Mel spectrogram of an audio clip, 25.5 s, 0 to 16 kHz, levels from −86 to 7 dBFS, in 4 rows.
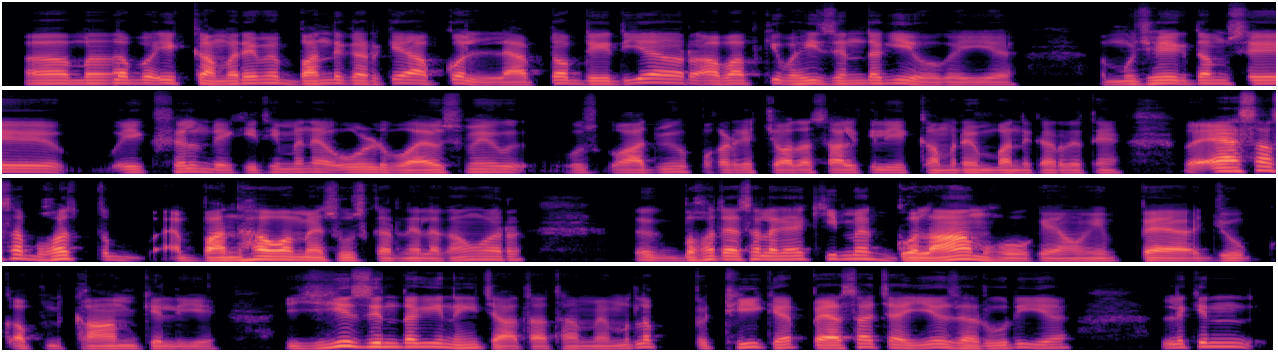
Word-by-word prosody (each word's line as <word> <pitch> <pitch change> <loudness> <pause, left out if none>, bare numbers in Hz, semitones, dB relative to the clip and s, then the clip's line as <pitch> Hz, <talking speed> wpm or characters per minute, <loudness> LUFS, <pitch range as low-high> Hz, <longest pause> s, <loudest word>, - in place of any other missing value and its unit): मतलब 135 +2 +1
एक 140 -2 -1
कमरे 125 +2 +3
में 150 -3 -3
बंद 125 +5 +2
करके 130 +2 -1
आपको - - -2
लैपटॉप 95 +8 -1
दे 120 0 +1
दिया 165 +8 0
और 150 -3 -1
अब 125 - +1
आपकी 130 +3 -2
वही 125 +1 0
ज़िंदगी 130 +3 -1
हो 90 -7 -2
गई 90 0 -6
है। 95 0 -6 0.5
मुझे 115 +5 0
एकदम 135 +1 0
से 135 - -1 0.7
एक 115 -1 -4
फ़िल्म 130 -1 -3
देखी 105 0 -5
थी 115 - -9
मैंने, 115 +1 -5
ओल्ड 110 0 -3
बॉय, 95 -1 +1
उसमें 115 +4 -4
व 120 -1 -5 0.3
उसको 100 +1 -11
आदमी 100 +3 -2
को 120 - -6
पकड़ 105 - -5
के 110 - -5
14 100 +1 -1
साल 105 -1 -2
के 100 +2 -10
लिए 105 -1 -3
1 100 - -10
कमरे 95 +1 -3
में 95 - -7
बंद 95 -1 -2
कर 90 0 -5
देते 90 +1 -8
हैं। 90 -1 -8 0.3
तो - - -1
ऐसा-सा 165 +4 +6
बहुत 145 +2 +3
सब 120 -7 -10
अ, - - -2
बँधा 105 +2 +6
हुआ 130 -1 +9
महसूस 110 -2 -1
करने 95 0 -3
लगा 90 +2 -4
हूँ 125 +3 -3
और 125 -1 -2
अ, - - -9 0.6
बहुत 110 +6 -1
ऐसा 135 +2 +3
लगा 140 -1 +3
है 145 - +1
कि 160 - -3
मैं 160 -1 +2
गुलाम 105 +9 +8
हो 90 -1 -2
गया 90 -1 -2
हूँ 90 +1 -5
इ - - -4 0.2
पै 95 -2 +4
जो 105 0 -4 0.2
कप 105 - -4
काम 100 +1 +1
के 100 - -3
लिए। 90 -1 -7 0.4
ये 115 - +3
ज़िंदगी 160 -1 +3
नहीं 125 -1 -2
चाहता 90 -4 -1
था 95 - -4
मैं, 95 +1 -7
मतलब 150 +6 -3 0.3
ठीक 145 0 -1
है, 130 - +4
पैसा 115 +6 +6
चाहिए, 130 +1 0
ज़रूरी 110 +5 -3
है, 125 0 -3 0.5
लेकिन 170 +4 -2
115 Hz, 210 wpm, -25 LUFS, 100-135 Hz, 0.7 s, हुआ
